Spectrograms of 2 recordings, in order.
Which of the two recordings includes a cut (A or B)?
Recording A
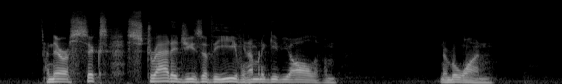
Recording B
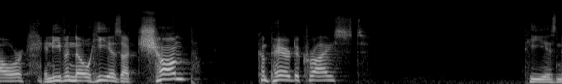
A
